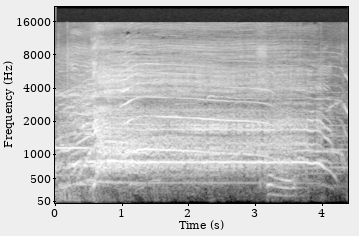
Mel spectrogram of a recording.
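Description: Concert crowd cheering and whooping, swelling about half a second in and dropping away sharply near the end.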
